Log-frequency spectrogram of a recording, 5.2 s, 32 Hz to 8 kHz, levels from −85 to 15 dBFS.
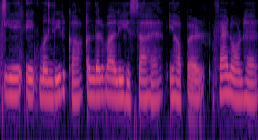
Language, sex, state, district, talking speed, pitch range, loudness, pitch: Hindi, female, Uttar Pradesh, Ghazipur, 150 wpm, 160-180 Hz, -34 LUFS, 170 Hz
